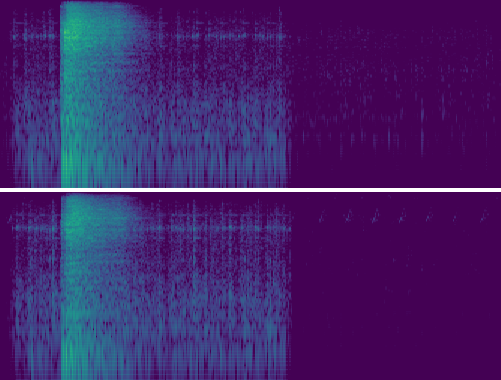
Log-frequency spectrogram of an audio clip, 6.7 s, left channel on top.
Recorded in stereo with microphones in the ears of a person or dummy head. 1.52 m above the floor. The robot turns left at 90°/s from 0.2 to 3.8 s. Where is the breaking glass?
25° left (ahead or behind), 0.6 m; by 1.6 s 10° left (ahead or behind), 0.6 m.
